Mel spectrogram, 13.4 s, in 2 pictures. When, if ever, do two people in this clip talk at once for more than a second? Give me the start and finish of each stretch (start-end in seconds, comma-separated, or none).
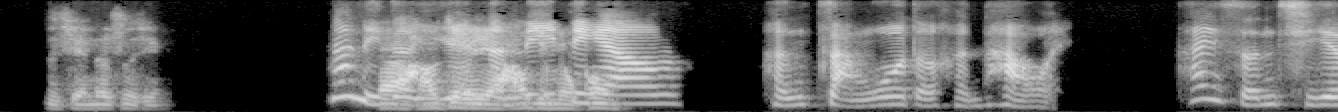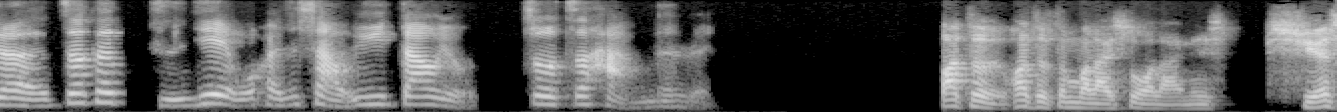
1.9-3.2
